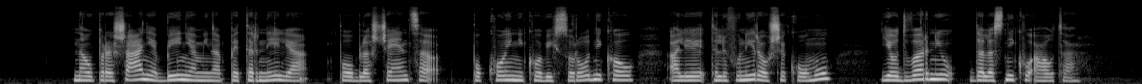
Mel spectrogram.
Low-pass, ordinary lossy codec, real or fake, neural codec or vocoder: 19.8 kHz; none; real; none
